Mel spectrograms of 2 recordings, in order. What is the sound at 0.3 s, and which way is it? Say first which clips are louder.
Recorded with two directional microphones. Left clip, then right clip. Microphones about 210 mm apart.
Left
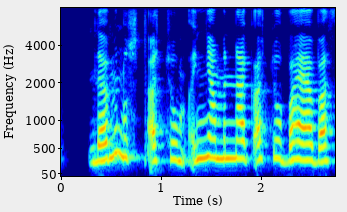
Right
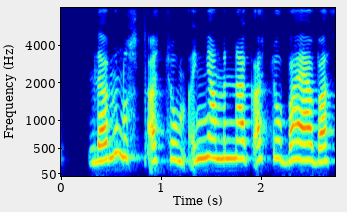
Speech: right 3 dB; 20° right (ahead or behind).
